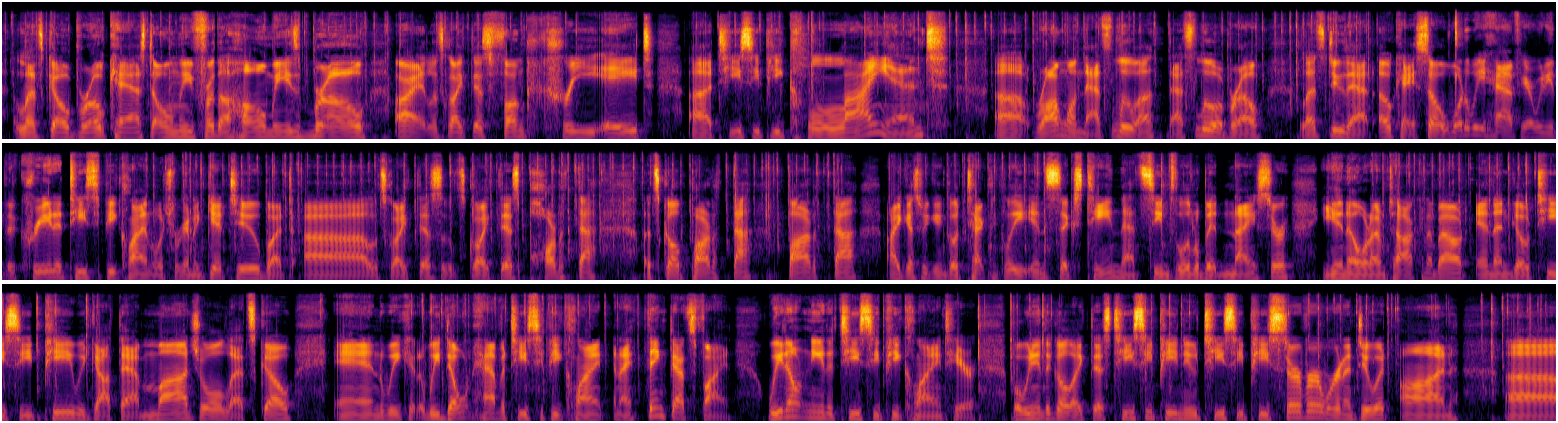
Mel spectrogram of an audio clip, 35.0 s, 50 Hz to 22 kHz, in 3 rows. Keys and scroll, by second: 0.0-10.6 typing, 12.4-20.1 typing, 21.6-23.9 typing, 26.2-28.4 typing, 30.2-31.5 typing, 31.7 ctrl+n, 31.9 ctrl+y, 32.5-34.9 typing.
